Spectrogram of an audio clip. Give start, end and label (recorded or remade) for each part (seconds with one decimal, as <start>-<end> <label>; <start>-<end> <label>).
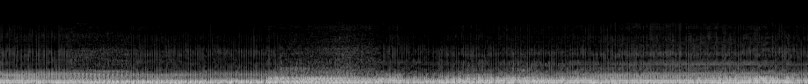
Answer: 0.0-0.7 remade; 0.7-1.3 recorded; 1.3-2.8 remade; 2.8-3.8 recorded; 3.8-8.1 remade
